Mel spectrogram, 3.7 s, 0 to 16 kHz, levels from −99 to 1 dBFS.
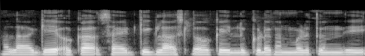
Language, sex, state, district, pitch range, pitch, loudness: Telugu, male, Telangana, Mahabubabad, 130-135 Hz, 130 Hz, -16 LUFS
